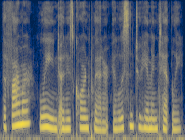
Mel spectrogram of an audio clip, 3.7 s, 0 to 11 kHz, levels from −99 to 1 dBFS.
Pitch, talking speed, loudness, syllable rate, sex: 200 Hz, 195 wpm, -15 LUFS, 5.7 syllables/s, female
